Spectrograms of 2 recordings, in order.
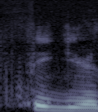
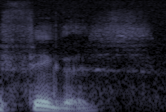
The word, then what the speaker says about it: figure: I can't figure this out. Figure. Pero figures son cifras. Numbers, figures. The British say figures. Figures. Very, very different. This is quite different between American English and British English.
